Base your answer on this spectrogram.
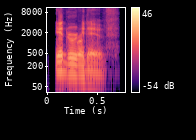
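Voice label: "iterative", American English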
